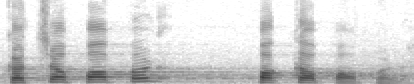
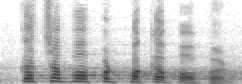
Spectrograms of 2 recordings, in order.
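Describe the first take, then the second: First: Said in the usual way. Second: Quick, punchy Kacha papad, pakka papad; fast twister demo. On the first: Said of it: "I'll help you one more time". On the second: Shown as a demonstration. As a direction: snap it out quickly. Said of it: "it should be told like this".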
